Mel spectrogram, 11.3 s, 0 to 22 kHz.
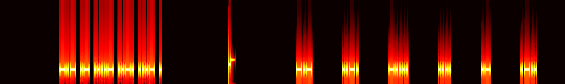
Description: Morse code, heard as a keyed tone, about 36 wpm, spaced as for 18 wpm, 690 Hz. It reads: KA4FVE KF6HAL
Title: USA Call Signs - 6 Characters - 6x Character Spacing - 35wpm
